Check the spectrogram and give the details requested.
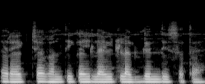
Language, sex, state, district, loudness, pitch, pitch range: Marathi, male, Maharashtra, Pune, -16 LUFS, 120 Hz, 120-125 Hz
